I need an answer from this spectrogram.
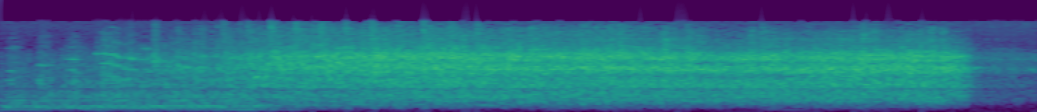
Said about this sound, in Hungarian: A vonat! Azt hiszem, jön a vonat!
